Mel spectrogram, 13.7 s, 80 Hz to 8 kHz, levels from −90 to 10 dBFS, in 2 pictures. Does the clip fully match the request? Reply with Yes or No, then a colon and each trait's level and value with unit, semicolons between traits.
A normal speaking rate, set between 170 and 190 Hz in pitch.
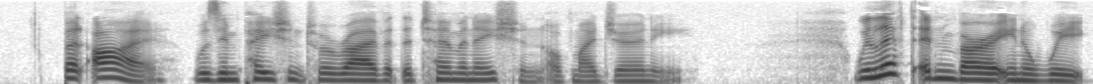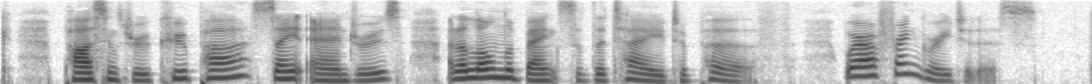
Yes: average, 165 wpm; medium, 185 Hz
